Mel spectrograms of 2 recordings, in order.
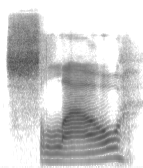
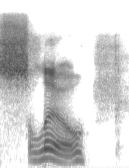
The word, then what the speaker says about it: slough: Now, I think some could say slough. My understanding is that the American pronunciation is slough, and the British pronunciation is slough. Okay, so if you're British, you can say slough.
